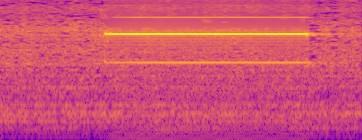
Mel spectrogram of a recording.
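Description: A single steady high beep lasting about one second, then quiet: the purifier's control board is signalling an error.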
